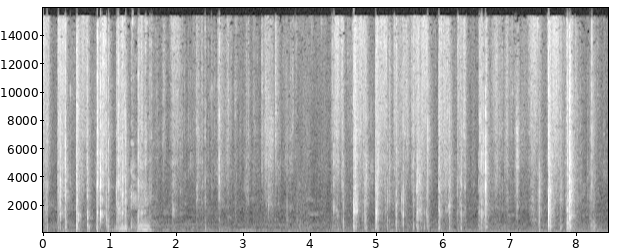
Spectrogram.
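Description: A deck of Moonology oracle cards being shuffled by hand: quick runs of soft card clicks for the first second and a half, a quieter stretch, then more shuffling clicks from about four and a half seconds on.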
